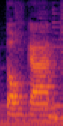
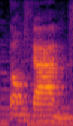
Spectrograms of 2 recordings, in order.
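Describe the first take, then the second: The two takes are said the same way.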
